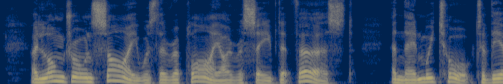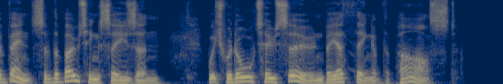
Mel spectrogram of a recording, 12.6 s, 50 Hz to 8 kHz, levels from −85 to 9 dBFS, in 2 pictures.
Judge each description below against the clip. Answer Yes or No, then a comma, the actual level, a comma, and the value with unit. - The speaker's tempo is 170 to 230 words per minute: No, average, 155 wpm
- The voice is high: No, low, 115 Hz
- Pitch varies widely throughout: Yes, wide, 6.2 semitones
